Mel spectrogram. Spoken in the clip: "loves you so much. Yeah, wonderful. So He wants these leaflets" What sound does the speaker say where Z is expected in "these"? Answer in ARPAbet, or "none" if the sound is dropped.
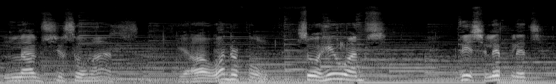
S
